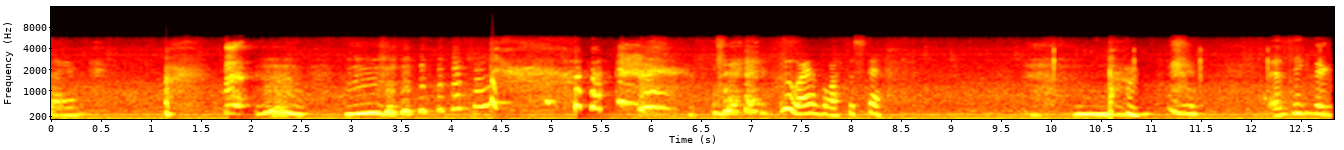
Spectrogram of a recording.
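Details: Child (Gabbie) with hiccups: abrupt voiced gulping sounds breaking in repeatedly between talk and laughter.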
